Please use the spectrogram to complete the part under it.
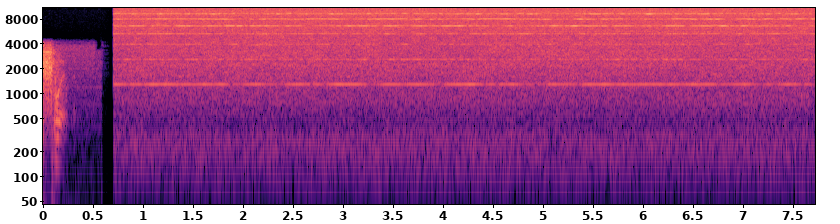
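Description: A jet airliner's engines roar steadily in flight.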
